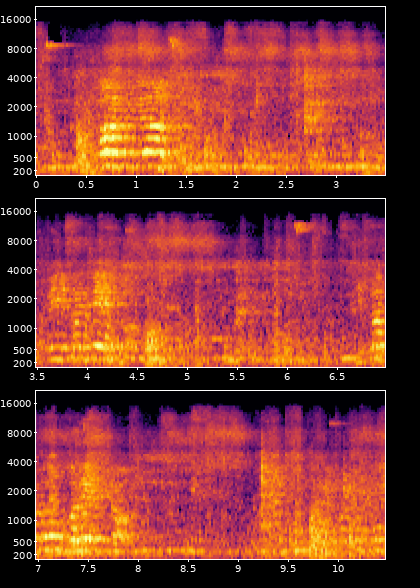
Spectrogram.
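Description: Voices calling out in a reverberant gym, over the shuffling footsteps of boxers shadowboxing on a tiled floor.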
